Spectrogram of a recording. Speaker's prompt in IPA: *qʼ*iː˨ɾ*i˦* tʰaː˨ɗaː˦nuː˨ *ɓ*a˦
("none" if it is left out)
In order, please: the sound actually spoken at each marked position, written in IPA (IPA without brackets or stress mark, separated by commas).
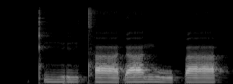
kʼ, i˨, ɓ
